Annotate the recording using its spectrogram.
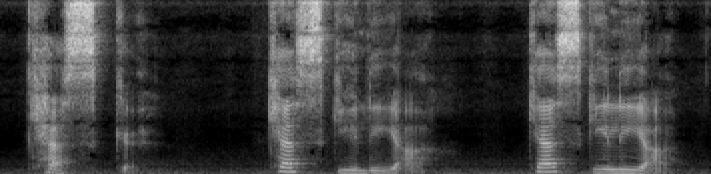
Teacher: This beginning part sometimes stumps people. It kind of sounds like the K sound, then the S sound, and then the K sound.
